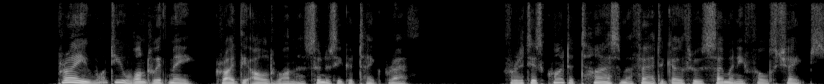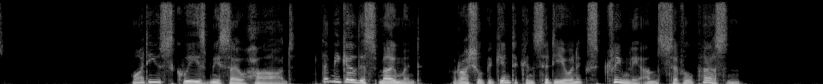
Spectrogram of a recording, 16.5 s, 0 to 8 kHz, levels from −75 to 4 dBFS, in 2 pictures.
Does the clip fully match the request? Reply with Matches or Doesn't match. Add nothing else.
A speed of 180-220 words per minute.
Matches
